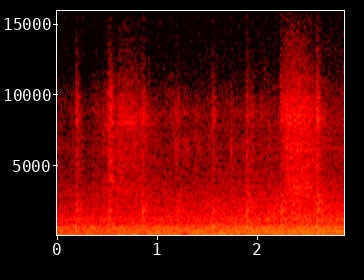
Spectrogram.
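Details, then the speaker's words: Small cooling fan from a Wanhao Duplicator i3 / Monoprice Maker 3D printer, after repair, running at 12 volts: soft, even whir with faint low hum, no buzz even when pressed against the table; slightly off balance but running normally. "yeah it's it's really smooth now you can see it's a little off balance but remember before i would kind of push it against the table and you could hear it buzzing not anymore"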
